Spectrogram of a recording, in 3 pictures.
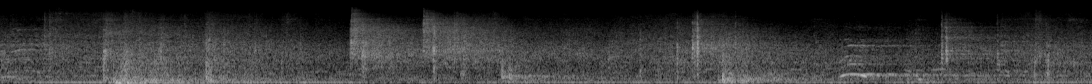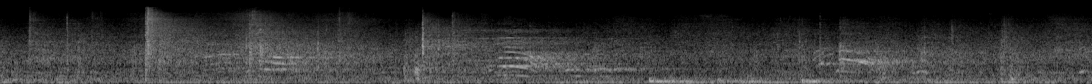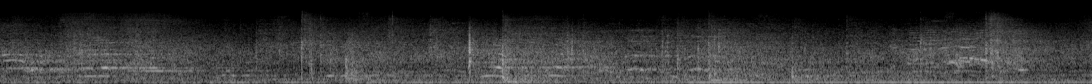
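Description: Ice hockey game heard from the stands: sharp knocks of sticks and puck on the ice and boards come every second or two, with scattered shouts and voices over a steady low rink hum.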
